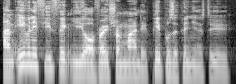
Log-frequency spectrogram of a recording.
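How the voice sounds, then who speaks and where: Candid low-voiced man. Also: very animated, quick pace. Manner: candid, hesitant, restarts often. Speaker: guest. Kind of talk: casual podcast chat.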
